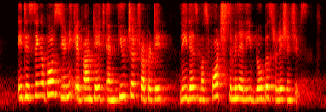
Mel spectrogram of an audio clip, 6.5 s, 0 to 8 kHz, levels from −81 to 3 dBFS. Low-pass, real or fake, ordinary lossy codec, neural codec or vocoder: 7.2 kHz; fake; none; codec, 24 kHz, 0.9 kbps, DualCodec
